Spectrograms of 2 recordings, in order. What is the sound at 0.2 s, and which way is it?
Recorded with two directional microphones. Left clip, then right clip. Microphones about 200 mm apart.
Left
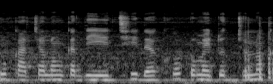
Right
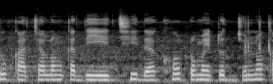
Speech, 20° right (ahead or behind).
